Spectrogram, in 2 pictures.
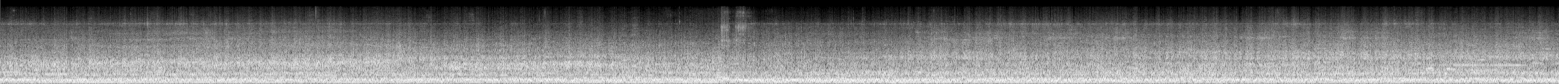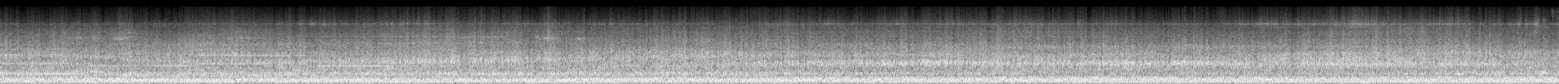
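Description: Military transport helicopter hovering, its rotors and turbines running loud and steady with a constant low hum.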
